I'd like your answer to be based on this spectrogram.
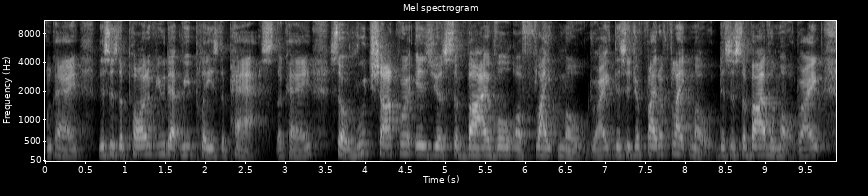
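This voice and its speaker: Hardly pausing, the speaker keeps a moderate pace against noticeable background noise. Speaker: spiritual tarot reader. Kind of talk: energy reading livestream monologue. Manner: casual, repetitive okay fillers.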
